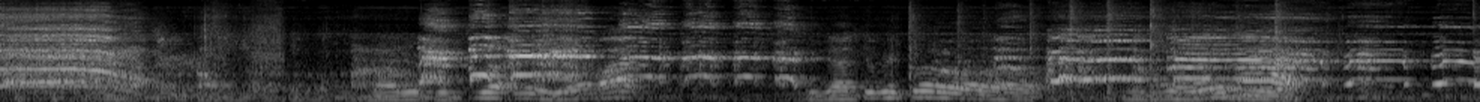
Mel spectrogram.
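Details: Several bursts of crowing from Kukuak Balenggek chickens of Solok, each a chain of quick warbling syllables that swoop up and down, following one another almost without pause.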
